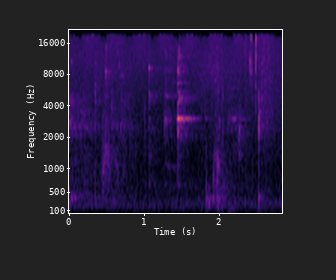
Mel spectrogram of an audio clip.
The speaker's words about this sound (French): Fait que mon Dieu, ma voix a, décidé de partir. Fait que je vais prendre juste une petite gorgée, puis on va continuer.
